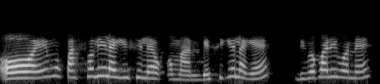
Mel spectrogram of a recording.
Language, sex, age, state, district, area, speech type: Assamese, female, 30-45, Assam, Barpeta, urban, conversation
